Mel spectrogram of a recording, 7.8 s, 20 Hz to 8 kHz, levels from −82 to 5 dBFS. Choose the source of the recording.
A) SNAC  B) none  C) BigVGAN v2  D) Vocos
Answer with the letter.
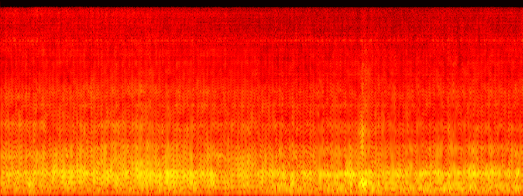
D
